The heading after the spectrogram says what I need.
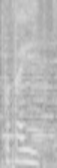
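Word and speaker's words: Паттайя: в северной части таиландское патай заметьте правильное произношение города Патая так как в тайском языке как правило ударение ставится на последний слог продолжаем храм был возведён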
